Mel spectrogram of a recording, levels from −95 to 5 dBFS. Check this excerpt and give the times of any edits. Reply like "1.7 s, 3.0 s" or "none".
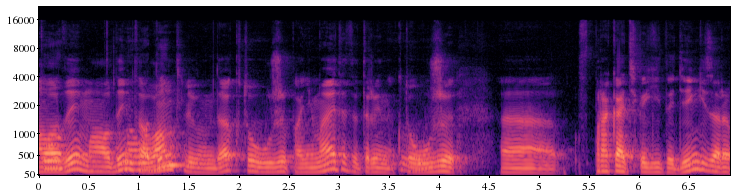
none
